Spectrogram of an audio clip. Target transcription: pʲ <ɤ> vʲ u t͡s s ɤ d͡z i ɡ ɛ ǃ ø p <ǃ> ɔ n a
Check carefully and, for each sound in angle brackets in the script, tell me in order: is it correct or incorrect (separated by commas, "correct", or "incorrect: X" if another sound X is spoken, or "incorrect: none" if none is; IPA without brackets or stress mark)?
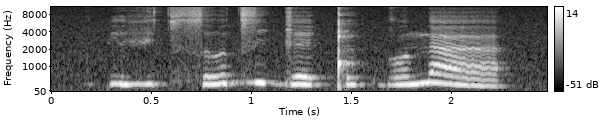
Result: correct, incorrect: ɡ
